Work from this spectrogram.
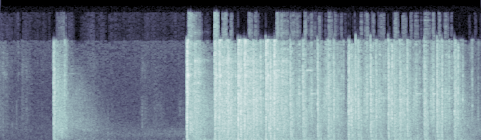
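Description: Gunfire in PUBG: a single sharp shot rings out and fades, then a loud, sustained volley of rapid automatic fire, close and dense, with no talking over it.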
